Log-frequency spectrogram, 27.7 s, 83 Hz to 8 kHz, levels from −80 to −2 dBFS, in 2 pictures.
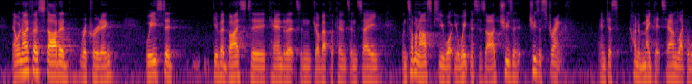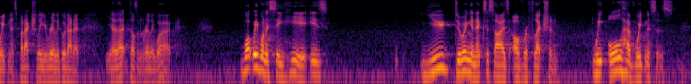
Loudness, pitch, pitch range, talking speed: -26 LUFS, 125 Hz, 115-135 Hz, 150 wpm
